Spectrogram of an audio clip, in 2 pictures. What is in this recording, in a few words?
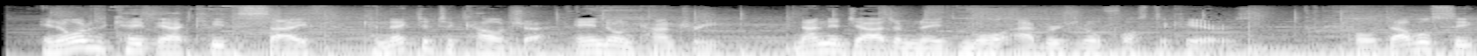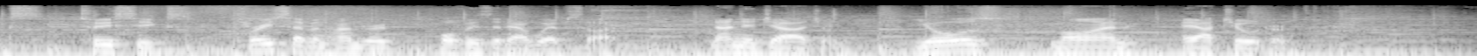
radio spot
